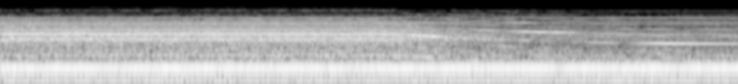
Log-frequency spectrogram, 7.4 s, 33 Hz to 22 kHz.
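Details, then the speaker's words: New SainSmart GS-775M spindle (rated 20,000 RPM at 24V) on a Genmitsu 3018 Pro: a smooth high whine holding steady, then easing to a lower even tone as speed drops; it runs clean and healthy. "Wow! Oh, that's really moving."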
